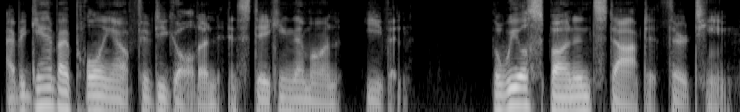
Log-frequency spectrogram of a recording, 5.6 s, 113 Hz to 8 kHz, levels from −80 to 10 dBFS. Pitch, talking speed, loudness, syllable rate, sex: 95 Hz, 205 wpm, -18 LUFS, 6.0 syllables/s, male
